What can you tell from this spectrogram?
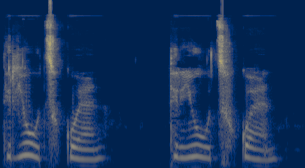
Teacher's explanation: In spoken Mongolian, when we speak fast, we tend to drop B.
